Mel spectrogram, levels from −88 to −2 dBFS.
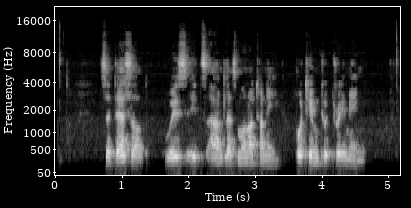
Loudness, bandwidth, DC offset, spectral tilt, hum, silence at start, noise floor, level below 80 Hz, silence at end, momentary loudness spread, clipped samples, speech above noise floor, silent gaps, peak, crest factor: -24 LUFS; 15 kHz; under 0.1%; -0.5 dB/octave; none; 0.7 s; -63 dBFS; -78 dBFS; 0.55 s; 11 LU; under 0.1%; 38 dB; none; -6 dBFS; 20 dB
